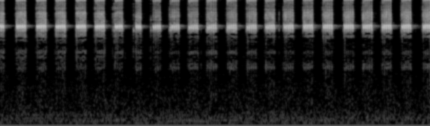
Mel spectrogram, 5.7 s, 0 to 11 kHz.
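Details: Crickets chirping at night, captured live with a Sony PCM D100 recorder; bright, evenly spaced high chirps repeating roughly four times a second against otherwise silent surroundings.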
